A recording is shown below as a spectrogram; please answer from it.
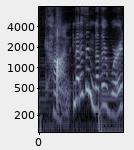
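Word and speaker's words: Cannes: But nonetheless, I know how to pronounce it, and it's Con, not Cans or Canis.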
